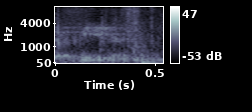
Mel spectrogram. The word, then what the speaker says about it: Lefevre: I don't want to mispronounce your name. Yes, sir. Lefevre.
